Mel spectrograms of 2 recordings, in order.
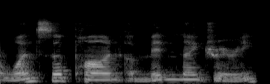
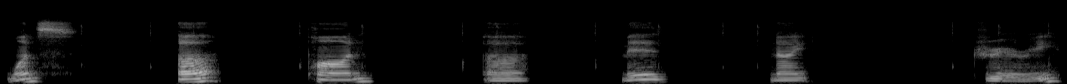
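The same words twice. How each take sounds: First: "Once upon a midnight dreary" in one soft flowing breath with a lift on "upon"; whole line read smoothly. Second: "once" "upon" "a" "midnight" "dreary" each set apart by long pauses; scanned word by word. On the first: Teacher rereading the line in one smooth pass. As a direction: let the line run together as one phrase. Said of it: "broken up into four meters right here". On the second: Teacher showing students the meter word by word. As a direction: tap out the beat one word at a time, slowly. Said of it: "we'll break it up right there". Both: Shown as a demonstration.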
